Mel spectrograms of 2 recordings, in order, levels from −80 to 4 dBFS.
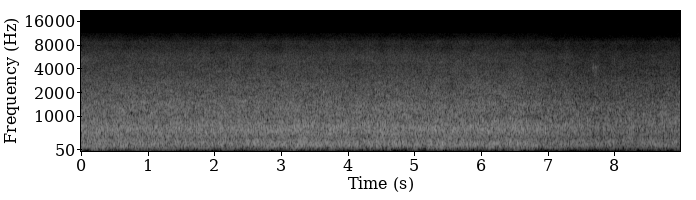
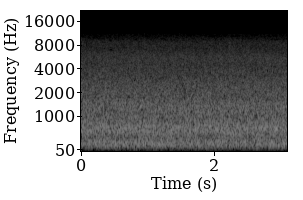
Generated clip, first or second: first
